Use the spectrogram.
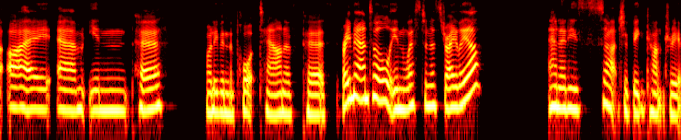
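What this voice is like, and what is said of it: Australian accent. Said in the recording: “as you can hear by my accent, am Australian”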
